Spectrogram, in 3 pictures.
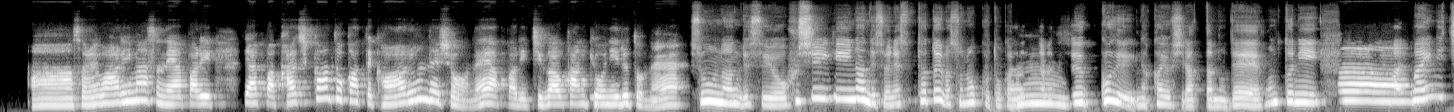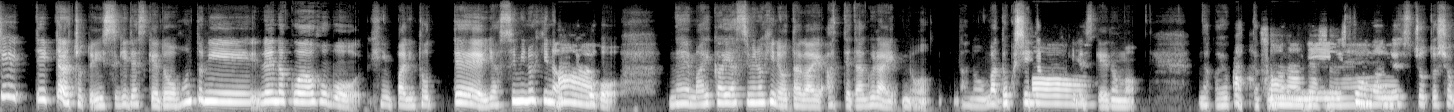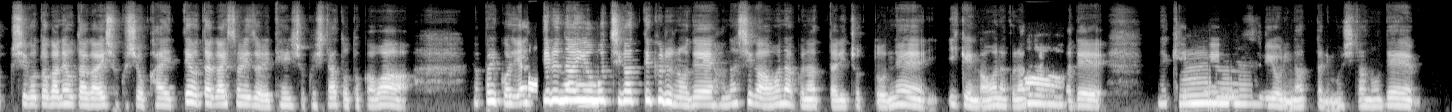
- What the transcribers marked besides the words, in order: other noise; other background noise
- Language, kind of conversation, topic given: Japanese, advice, 友人関係が変わって新しい交友関係を作る必要があると感じるのはなぜですか？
